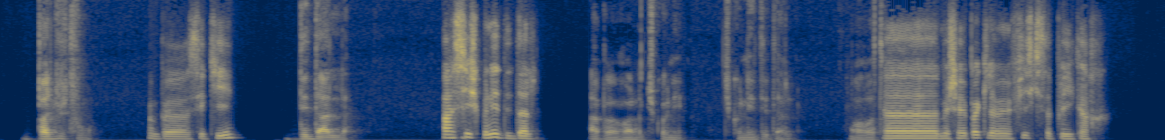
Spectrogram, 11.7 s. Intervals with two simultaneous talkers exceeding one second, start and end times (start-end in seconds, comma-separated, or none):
none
